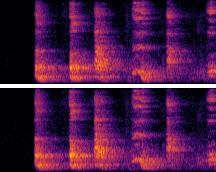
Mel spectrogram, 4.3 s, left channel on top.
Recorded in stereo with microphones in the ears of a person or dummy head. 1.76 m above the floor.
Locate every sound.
0.7 s a shout: 35° right (ahead or behind), 3.5 m; by 4.2 s centre (ahead or behind), 4 m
